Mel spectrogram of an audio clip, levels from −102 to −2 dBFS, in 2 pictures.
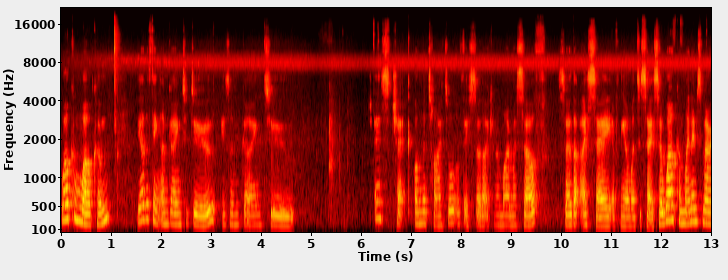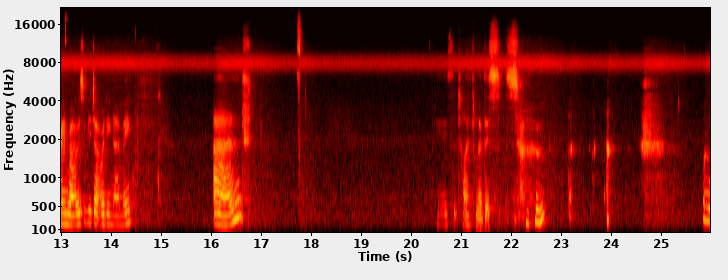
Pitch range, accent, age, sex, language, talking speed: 170-215 Hz, British, 40-59, female, English, 130 wpm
